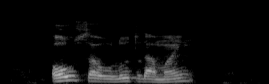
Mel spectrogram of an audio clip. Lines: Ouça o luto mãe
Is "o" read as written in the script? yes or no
yes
